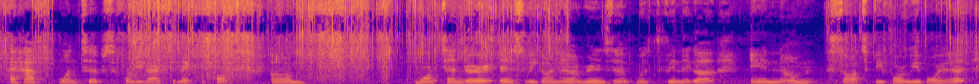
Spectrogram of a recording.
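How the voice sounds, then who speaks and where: A woman speaks very slowly in a Vietnamese accent, at a medium pitch. Her intonation is monotone and flat, with long, frequent pauses and noticeable background noise. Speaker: cooking teacher. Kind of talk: cooking class instruction. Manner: halting, many fillers and restarts.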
